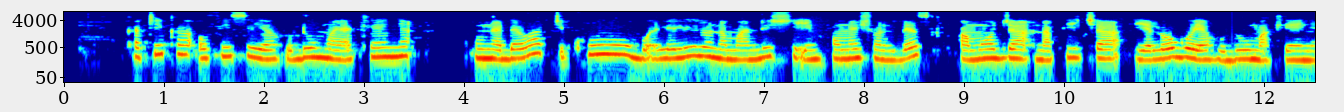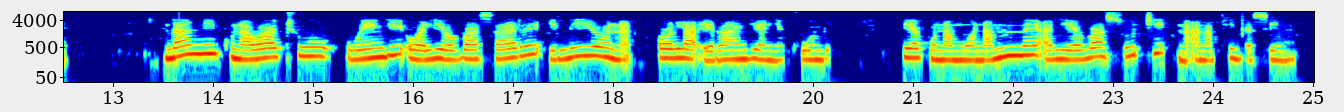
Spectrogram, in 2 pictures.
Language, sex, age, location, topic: Swahili, female, 18-24, Kisii, government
